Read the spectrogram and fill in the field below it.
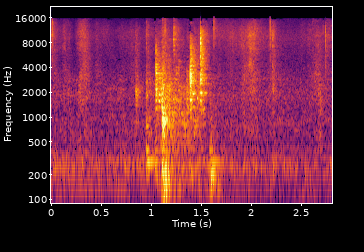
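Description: A chair scrapes as a man stands up.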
